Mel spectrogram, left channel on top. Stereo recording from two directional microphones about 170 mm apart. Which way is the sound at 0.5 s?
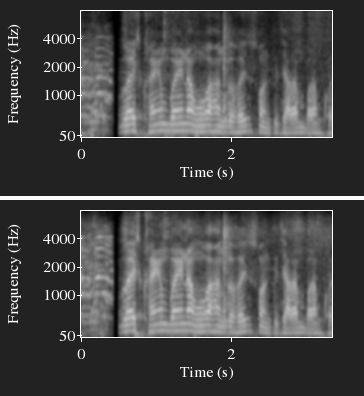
10° left (ahead or behind).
